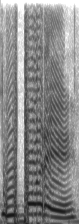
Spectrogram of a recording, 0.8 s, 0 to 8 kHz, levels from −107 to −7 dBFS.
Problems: echo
